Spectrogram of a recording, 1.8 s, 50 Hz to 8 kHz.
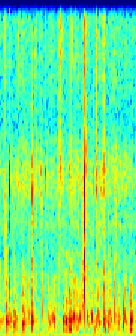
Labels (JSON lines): {"label": "biophony, sea urchins (Echinidae)", "recorder": "SoundTrap 600 or HydroMoth"}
